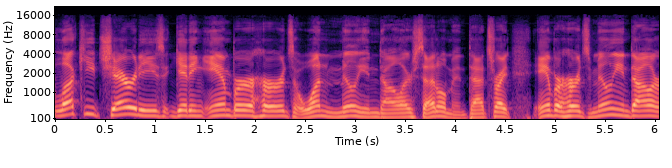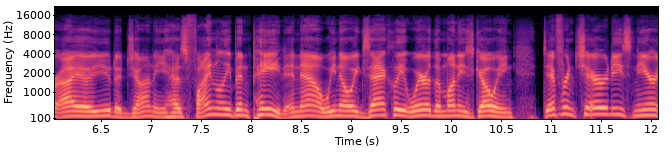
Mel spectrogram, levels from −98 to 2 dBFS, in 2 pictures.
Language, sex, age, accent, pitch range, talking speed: English, male, 40-59, American, 135-185 Hz, 165 wpm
